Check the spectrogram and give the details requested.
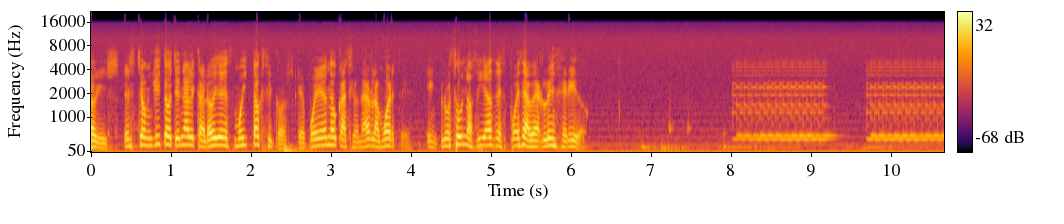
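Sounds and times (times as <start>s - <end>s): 
speech: 0.0s - 6.3s
faint low knocks: 2.2s - 3.5s, 6.8s - 8.1s
telephone ringing with an incoming call: 8.0s - 10.6s.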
